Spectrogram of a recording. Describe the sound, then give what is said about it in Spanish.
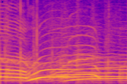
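A loud audience cheers and whoops as guests Shanique Aspe and Sherlyn are introduced, with high, sliding voices rising over one another. A few scattered claps come through underneath for about two seconds. “Con ustedes, el día de hoy, Shanique Aspe y Sherlyn, un aplauso.”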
